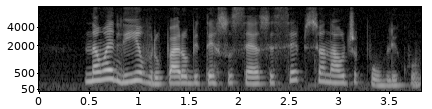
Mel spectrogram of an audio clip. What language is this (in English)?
Portuguese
